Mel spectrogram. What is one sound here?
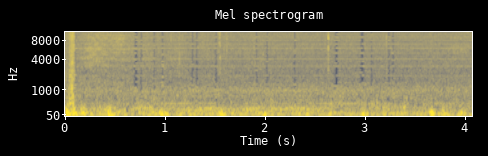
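A bare hand rustles through crumbly soil.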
